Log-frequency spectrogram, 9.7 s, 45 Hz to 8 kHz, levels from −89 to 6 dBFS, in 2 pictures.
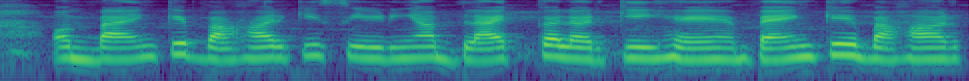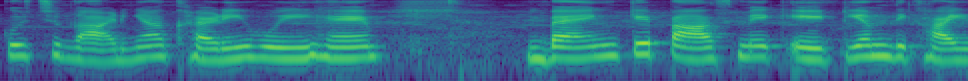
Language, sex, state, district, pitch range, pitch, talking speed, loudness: Hindi, female, Bihar, Bhagalpur, 190-215 Hz, 200 Hz, 155 wpm, -17 LUFS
